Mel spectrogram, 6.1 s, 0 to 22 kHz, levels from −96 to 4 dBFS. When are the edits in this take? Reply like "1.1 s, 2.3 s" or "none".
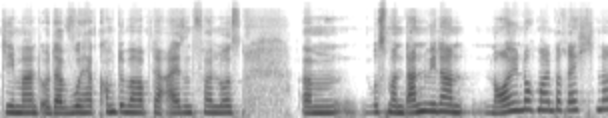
none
